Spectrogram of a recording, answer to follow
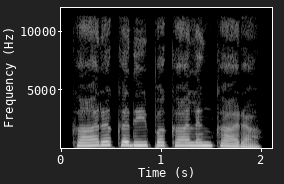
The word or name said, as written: ಕಾರಕದೀಪಕಾಲಂಕಾರ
